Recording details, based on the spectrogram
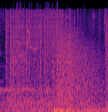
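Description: Rapid bursts of gunfire from a cannon-armed fight in the video game Rimworld, a dense crackling barrage that swells at about one second and stays loud and continuous to the end.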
